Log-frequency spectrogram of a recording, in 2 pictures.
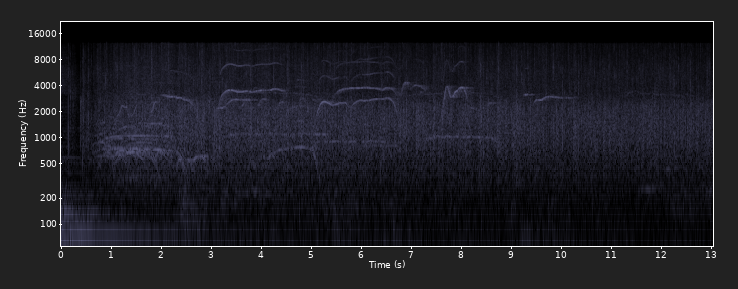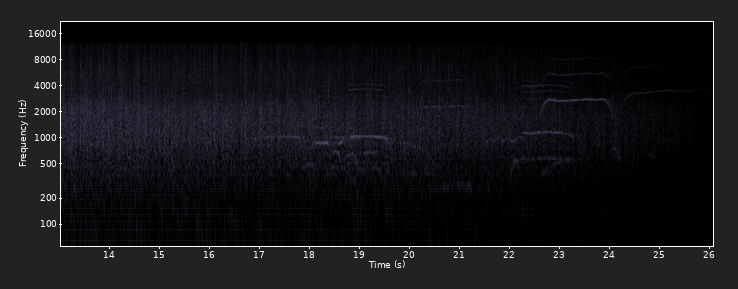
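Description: Audience applauding, cheering and whistling as the band's song ends; the applause fades out near the end.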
